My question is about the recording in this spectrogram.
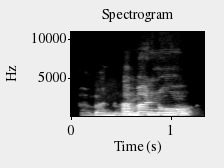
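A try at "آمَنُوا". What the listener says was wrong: Ya dipanjangkan sedikit. Amanah. Ya dipanjangkan ya. Ya kalau dipendekkan aman artinya. Kalau dipanjangkan beriman.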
